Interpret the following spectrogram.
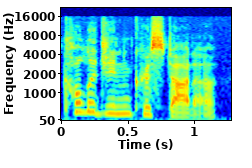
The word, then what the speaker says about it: Coelogyne cristata: that is very new to me and it's pronounced collagen cristata otherwise known as the angel Orchid it originates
